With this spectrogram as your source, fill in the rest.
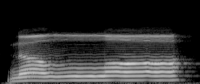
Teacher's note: Lafaz jalalah dibaca tebal 2 harakat.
